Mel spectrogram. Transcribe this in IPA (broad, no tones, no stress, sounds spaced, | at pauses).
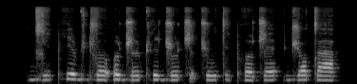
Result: d͡ʑ e̤ pʰ i u̯ ɖ ɯ ɖ z ɤ ʔ o ɖ͡ʐ ɯ u̯ ʈʰ i ɖ͡ʐ o ʈ͡ʂ ɛ̰ ʈ͡ʂ u t e̤ pʰ ɤ ʈ͡ʂ ɛ | d͡ʒ ɔ t a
